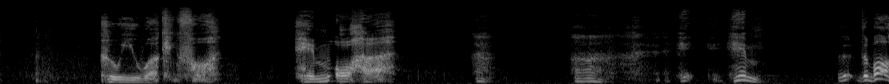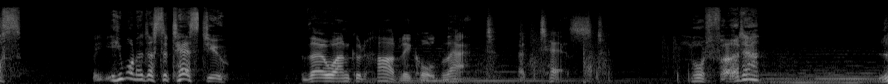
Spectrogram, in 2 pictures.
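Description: A man asks questions in a stern, low voice.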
